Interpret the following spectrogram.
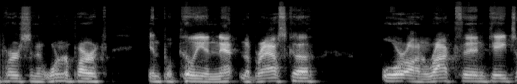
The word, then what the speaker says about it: Papillion: They're doing an outdoor dual meet tournament on a baseball field in Papillion. Yep. That's how you pronounce that town.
